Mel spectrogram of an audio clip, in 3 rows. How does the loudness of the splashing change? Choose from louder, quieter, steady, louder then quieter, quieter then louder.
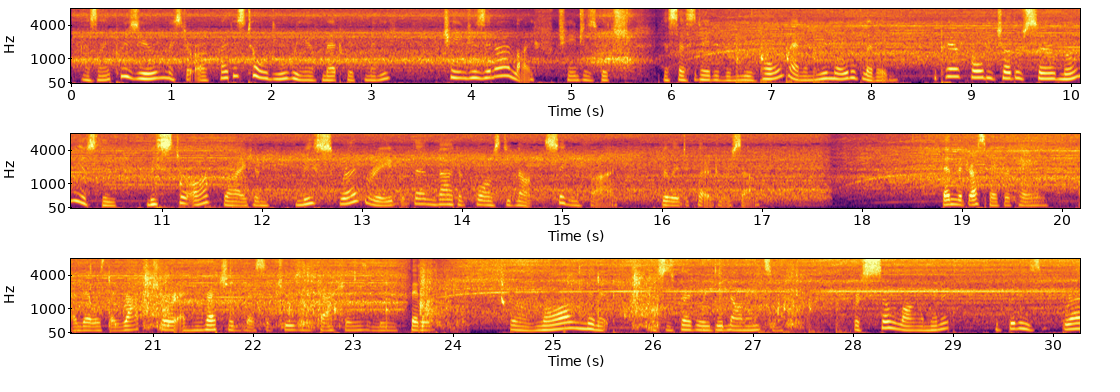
quieter then louder.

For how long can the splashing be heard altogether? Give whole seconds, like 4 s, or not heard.
8 s.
